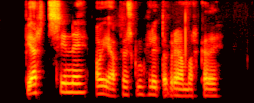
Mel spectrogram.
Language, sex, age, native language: Icelandic, female, 40-49, Icelandic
